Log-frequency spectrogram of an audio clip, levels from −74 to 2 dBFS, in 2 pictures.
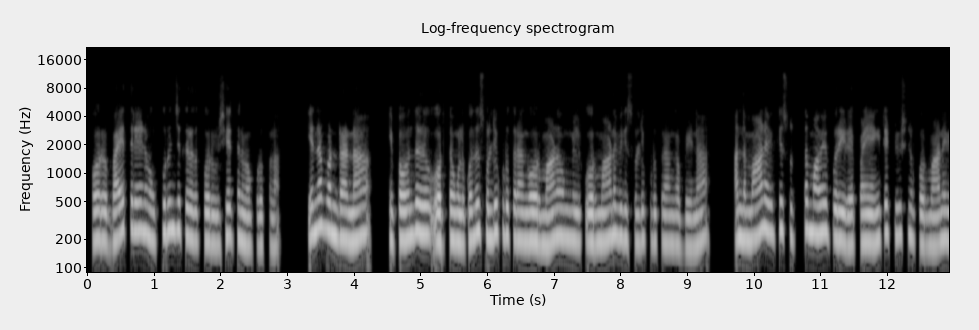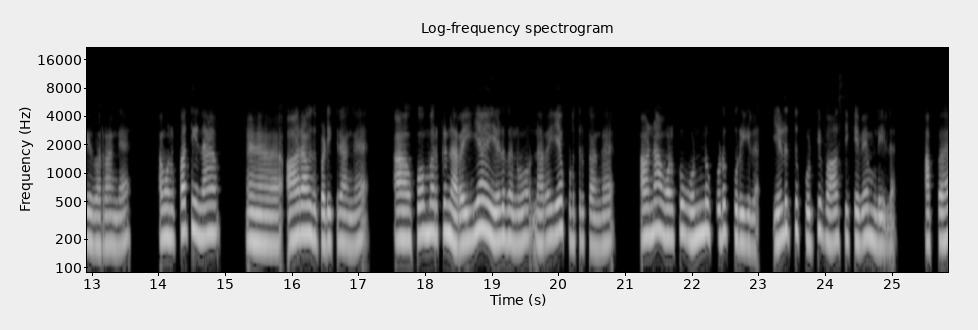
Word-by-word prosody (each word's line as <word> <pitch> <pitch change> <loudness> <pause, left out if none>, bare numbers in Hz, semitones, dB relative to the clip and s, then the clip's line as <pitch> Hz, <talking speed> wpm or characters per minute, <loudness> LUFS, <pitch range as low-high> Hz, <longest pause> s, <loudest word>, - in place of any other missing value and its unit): ஒரு 195 -1 +2
பயத்துலே 245 +4 +1
நம்ம 210 -3 +1 0.2
புரிஞ்சுக்கிறதுக்கு 220 -6 0
ஒரு 180 - 0
விஷயத்த 205 +1 -2
நம்ம 175 -1 0
குடுக்கலாம். 170 0 -6 0.5
என்ன 250 +3 +3
பண்றான்னா, 200 -4 +3 0.5
இப்ப 200 +2 -1
வந்து 220 +4 +3 0.3
ஒருத்தவங்களுக்கு 190 0 +2
வந்து 235 +2 +2
சொல்லிக் 220 +2 +1
குடுக்கிறாங்க 200 -3 0
ஒரு 175 - +1
மாணவங்களுக்கு, 200 -1 0
ஒரு 185 - 0
மாணவிக்கு 205 -1 0
சொல்லிக் 195 +2 -4
குடுக்கிறாங்க 185 -1 -4
அப்டின்னா, 170 +3 -2 0.5
அந்த 205 -1 +3
மாணவிக்கு 240 +1 +1
சுத்தமாவே 235 +3 +1
புரியல. 190 -3 +2
இப்ப 185 +1 -3
என்கிட்ட 195 +5 -1
டியூஷனுக்கு 215 -4 -4
ஒரு 170 - -6
மாணவி 190 +2 +1
வராங்க. 175 0 -2 0.6
அவங்களுக்கு 205 +1 0
பார்த்தீங்கன்னா, 235 -3 +1 0.6
அ, - - +3 0.6
6வது 225 0 +4
படிக்கிறாங்க. 185 -2 -1 0.6
அ - - +4 0.2
ஹோம்வொர்க் 230 +1 +1
நெறையா 195 +8 +3 0.2
எழுதணும், 195 -1 0 0.2
நெறையா 210 +6 0
குடுத்துருக்காங்க. 185 -3 -4 0.6
ஆனா, 220 +3 +2
அவங்களுக்கு 210 +1 0 0.2
ஒண்ணு 225 +4 +3
கூட 210 +2 0 0.2
புரியல. 180 -4 0 0.3
எழுத்துக் 240 +2 -1
கூட்டி 190 +4 -2
வாசிக்கவே 195 +1 -1
முடியல. 175 -2 -2 0.5
அப்ப 185 +1 -16
200 Hz, 125 wpm, -23 LUFS, 185-220 Hz, 0.6 s, 6வது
